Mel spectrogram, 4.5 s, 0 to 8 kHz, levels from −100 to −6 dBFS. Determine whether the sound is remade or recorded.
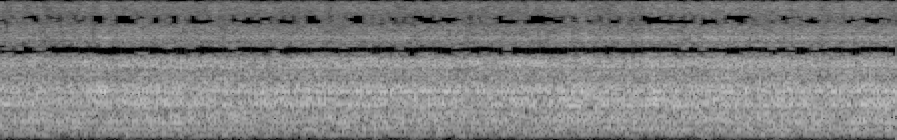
recorded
